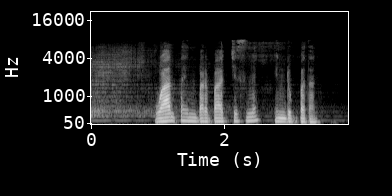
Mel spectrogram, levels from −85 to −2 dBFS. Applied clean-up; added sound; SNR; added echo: neural separator model SepFormer DNS4.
